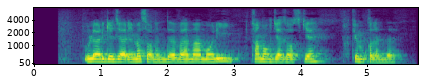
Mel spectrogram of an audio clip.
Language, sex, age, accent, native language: Uzbek, male, 18-24, Namangan, Uzbek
